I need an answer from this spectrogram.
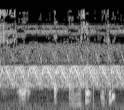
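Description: A police car siren wails loudly and continuously, sweeping rapidly up and down in pitch in a repeating cycle.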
